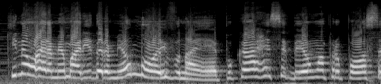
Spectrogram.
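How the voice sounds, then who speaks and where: A voice with a Brazilian accent and ordinary pitch variation, over music in the background. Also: woman. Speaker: YouTuber. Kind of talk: Q&A vlog. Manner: casual.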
